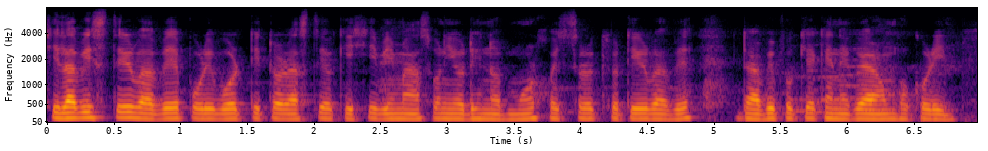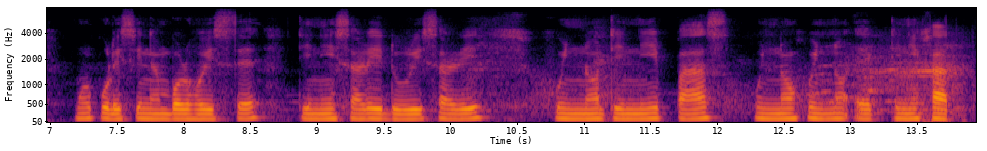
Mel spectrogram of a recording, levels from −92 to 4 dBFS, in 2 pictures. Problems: none marked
